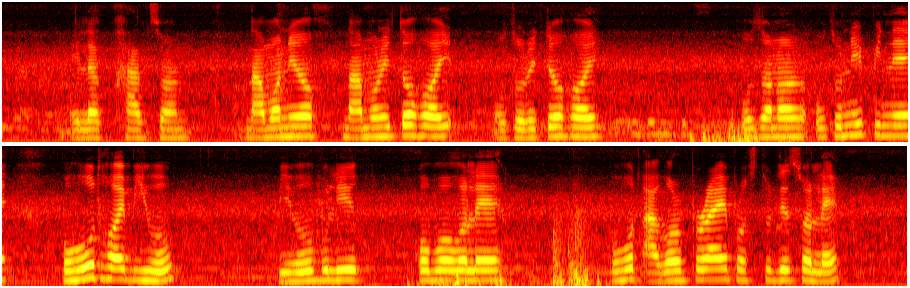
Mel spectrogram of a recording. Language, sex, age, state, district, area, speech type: Assamese, female, 18-30, Assam, Kamrup Metropolitan, urban, spontaneous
